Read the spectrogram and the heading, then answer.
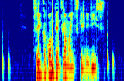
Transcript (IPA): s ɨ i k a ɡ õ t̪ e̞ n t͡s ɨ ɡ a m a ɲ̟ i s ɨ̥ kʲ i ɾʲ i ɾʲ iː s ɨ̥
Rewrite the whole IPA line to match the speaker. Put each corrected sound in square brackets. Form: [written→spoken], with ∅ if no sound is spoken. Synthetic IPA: [s→t͡s] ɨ i k a [ɡ→k] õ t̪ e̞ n t͡s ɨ ɡ a m a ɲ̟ i [s→t͡s] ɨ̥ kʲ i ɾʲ i ɾʲ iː s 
